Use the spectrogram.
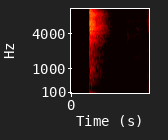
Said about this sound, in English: You only get one slapping today.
